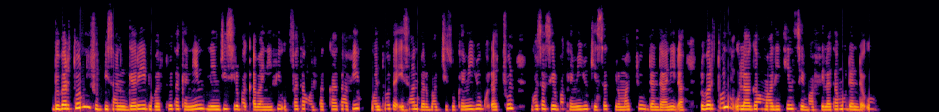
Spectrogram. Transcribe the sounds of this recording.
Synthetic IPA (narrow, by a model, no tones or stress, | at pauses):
d̪ʊbɐɾt̪o̞ːnːɪʃʊbːɪsaːŋɡɐɾe̞ːd̪ʊbɐɾt̪o̞ːt̪ɐkɐnːeːnle̞ːnd͡ʒiːsɪɾbɐkʼɐbɐniːfɪʊfːɐt̪ɐwɐlfɐkːaːt̪aːfɪ | wɐnt̪o̞ːt̪ɐʔɪsaːnbɐɾbaːt͡ʃːɪsukɐmiːjːuːɡɔᶑɐt͡ʃːuːn | ɡɔsɐsɪɾbɐkɐmiːjːuːke̞ːsːɐt̪ːɪhɪɾmaːt͡ʃːuːd̪ɐnd̪ɐʔɐniːᶑɐ | d̪̥ʊbɐɾt̪o̞ːnːɪʔʊlaːɡaːmaːliːt̪ʰiːnsɪɾbaːfːɪlɐt̪ɐmuːd̪ɐnd̪ɐ̰ʔuː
